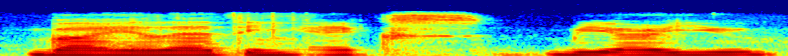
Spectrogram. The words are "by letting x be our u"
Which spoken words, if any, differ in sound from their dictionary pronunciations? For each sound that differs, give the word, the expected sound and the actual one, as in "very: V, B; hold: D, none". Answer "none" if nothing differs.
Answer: none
